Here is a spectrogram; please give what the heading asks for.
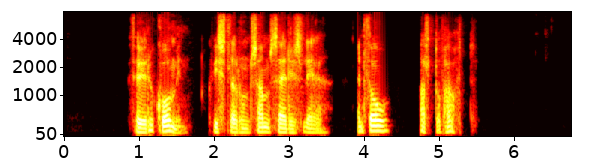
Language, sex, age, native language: Icelandic, male, 20-29, Icelandic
